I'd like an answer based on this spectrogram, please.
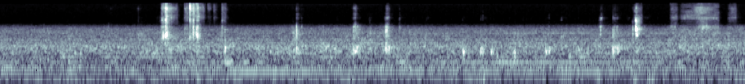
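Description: Cooked crab shell cracking and snapping as it is pulled apart by hand and the meat picked out: a scatter of short, sharp snaps and crackles, the loudest two a little past two seconds in.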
